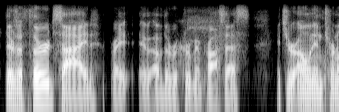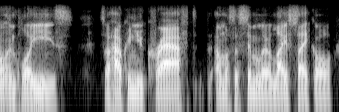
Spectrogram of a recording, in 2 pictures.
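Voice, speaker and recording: A man with a smooth, fairly low voice, recorded close and dry. He explains business matters as an expert guest in an informal, conversational way. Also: a bit bright, no room sound. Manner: informal, explanatory, frequent "you know".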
